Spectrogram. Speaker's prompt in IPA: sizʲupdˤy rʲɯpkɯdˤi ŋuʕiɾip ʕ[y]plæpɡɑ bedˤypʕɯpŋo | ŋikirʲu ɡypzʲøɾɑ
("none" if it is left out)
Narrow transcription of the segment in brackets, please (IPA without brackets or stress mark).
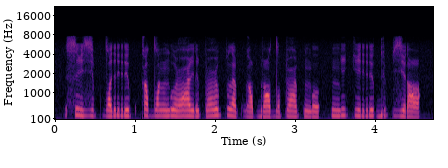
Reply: u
